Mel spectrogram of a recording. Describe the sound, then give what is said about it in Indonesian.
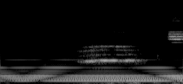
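A cat lets out a drawn-out meow with a pitch that rises and falls, clear over a steady background hum, with no one talking. “Bentar, ada kucing.”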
